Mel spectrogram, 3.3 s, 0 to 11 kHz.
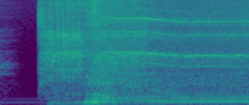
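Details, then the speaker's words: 2008 Honda GL1800 Goldwing after new battery (12.88 V) and synthetic oil change: brief crank, catches at once and settles into a smooth, even idle; starts much faster, charging 14.66 V. "Well, that starts up much faster."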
